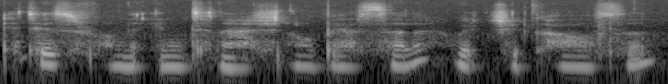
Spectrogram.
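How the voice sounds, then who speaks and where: A woman whispering a slow, soft ASMR lecture roleplay, her voice slightly croaky. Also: on the low side, fairly even intonation, a little hiss or hum.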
